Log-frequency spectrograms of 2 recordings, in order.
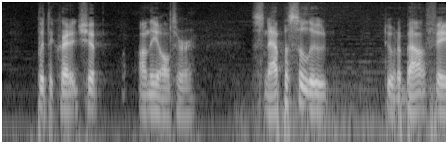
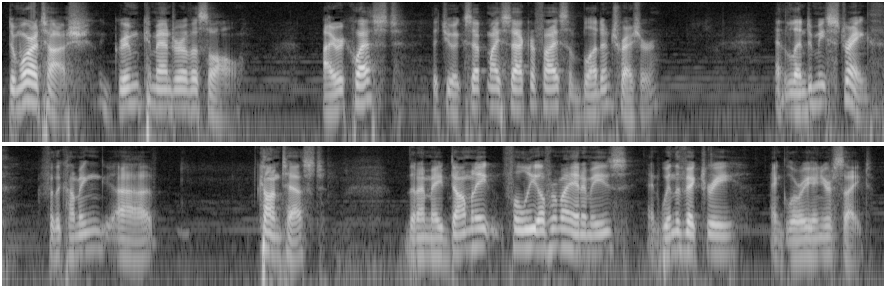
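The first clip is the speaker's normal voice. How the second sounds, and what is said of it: Firm, loud declamatory voice. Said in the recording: “loudly, or well, in a firm voice,”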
